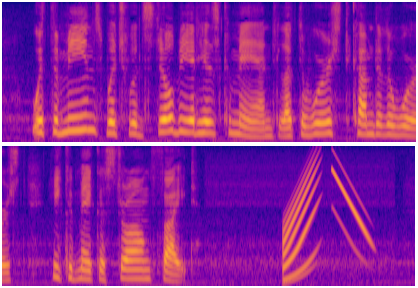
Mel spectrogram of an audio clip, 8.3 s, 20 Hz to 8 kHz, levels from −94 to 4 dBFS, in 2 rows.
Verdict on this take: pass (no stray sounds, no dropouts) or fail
fail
